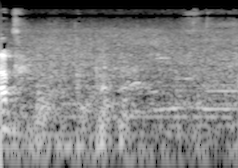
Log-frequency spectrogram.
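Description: A man's short spoken 'yup' at the very start, then faint voices and room noise in the background.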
